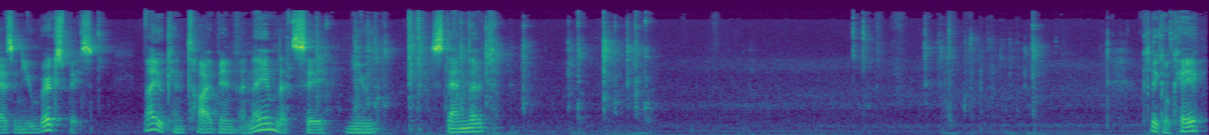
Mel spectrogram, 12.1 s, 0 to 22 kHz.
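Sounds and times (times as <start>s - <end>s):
typing on keyboard: 3.1s - 6.6s, 8.6s - 10.6s.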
